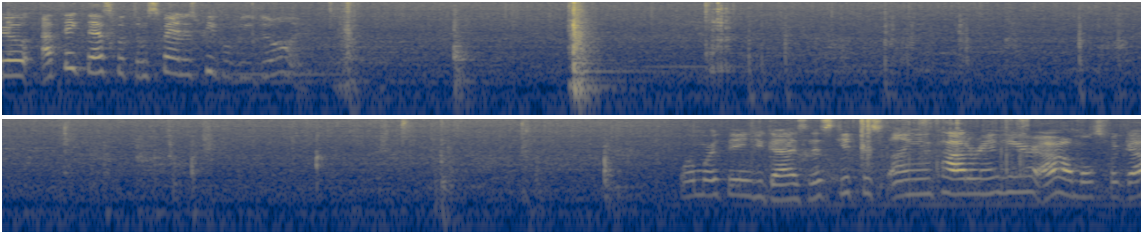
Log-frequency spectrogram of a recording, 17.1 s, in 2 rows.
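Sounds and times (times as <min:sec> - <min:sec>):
chicken sizzling in a wok: 0:00.0 - 0:17.0.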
